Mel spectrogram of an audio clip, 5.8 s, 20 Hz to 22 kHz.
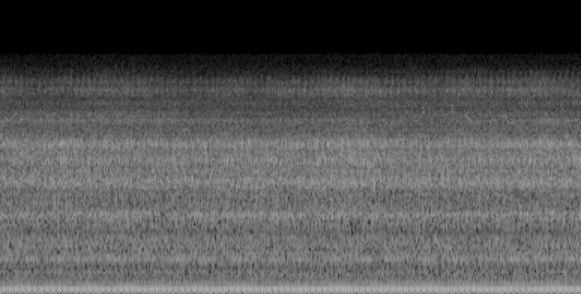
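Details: Oliver 1550 diesel tractor pulling a JD BW disk about 6–8 inches deep, running well once whatever was in the fuel system cleared: steady diesel drone pulling hard with no misses, surging or knocks under full load.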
